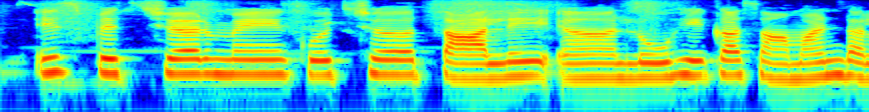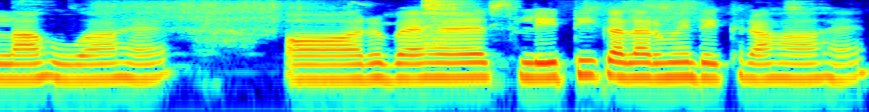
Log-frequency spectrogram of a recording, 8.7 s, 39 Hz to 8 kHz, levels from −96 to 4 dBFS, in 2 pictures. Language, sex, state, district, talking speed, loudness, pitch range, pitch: Hindi, female, Bihar, East Champaran, 140 wpm, -17 LUFS, 195-230 Hz, 205 Hz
